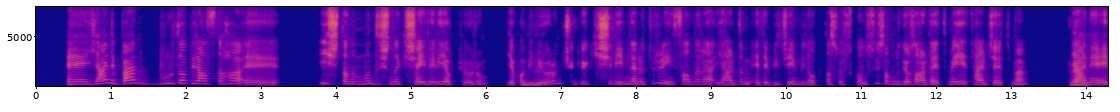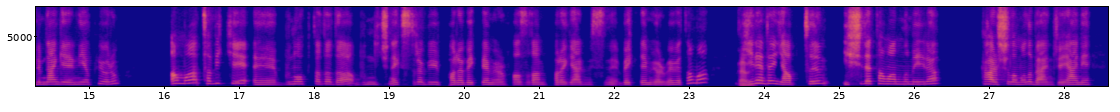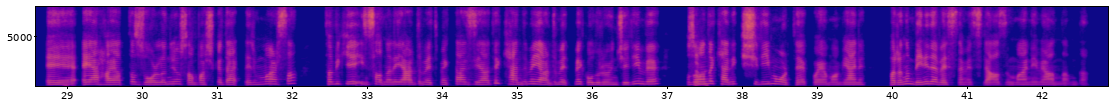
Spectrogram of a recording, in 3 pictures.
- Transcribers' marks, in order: other noise
- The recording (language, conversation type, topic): Turkish, podcast, Para mı yoksa anlam mı senin için öncelikli?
